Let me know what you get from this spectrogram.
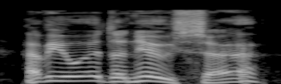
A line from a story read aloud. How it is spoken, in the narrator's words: he gasped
